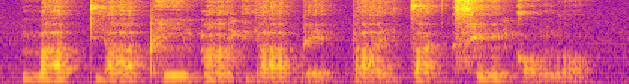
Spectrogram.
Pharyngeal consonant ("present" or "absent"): absent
